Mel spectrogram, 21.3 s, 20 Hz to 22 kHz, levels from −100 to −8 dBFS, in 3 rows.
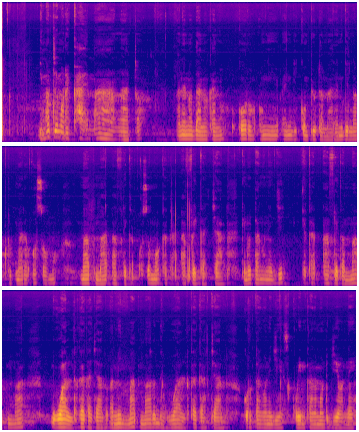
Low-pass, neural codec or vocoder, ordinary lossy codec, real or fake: none; none; none; real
